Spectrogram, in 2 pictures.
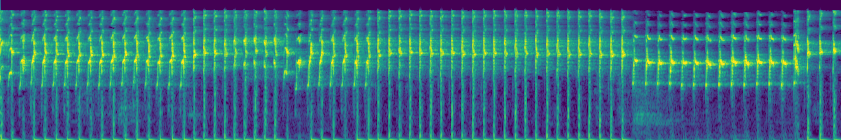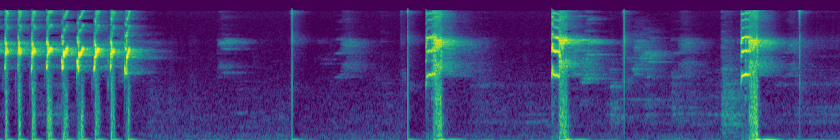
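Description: Lovebird singing a long, fast run of evenly repeated high chattering notes, the long 'ngekek' chatter prized in fighter lovebirds. It breaks off about ten seconds in, and a few short single calls follow, one every second or two.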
